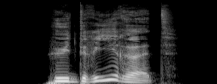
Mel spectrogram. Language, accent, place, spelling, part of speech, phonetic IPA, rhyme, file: German, Germany, Berlin, hydrieret, verb, [hyˈdʁiːʁət], -iːʁət, De-hydrieret.ogg
- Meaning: second-person plural subjunctive I of hydrieren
